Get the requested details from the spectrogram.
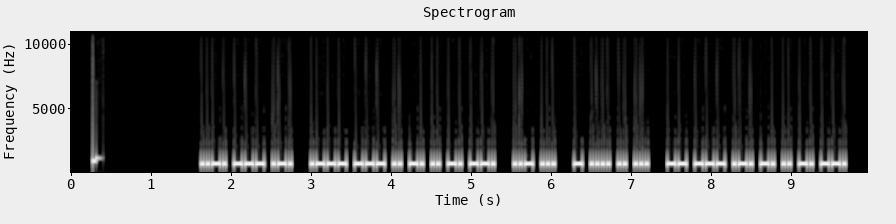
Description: Morse code, heard as a keyed tone, about 34 wpm, 700 Hz. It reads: FOR JOINING US THIS MORNING
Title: Sets of 5 Words Encore 35wpm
